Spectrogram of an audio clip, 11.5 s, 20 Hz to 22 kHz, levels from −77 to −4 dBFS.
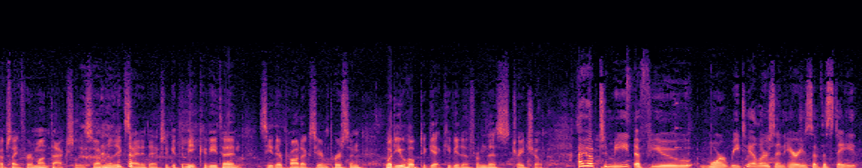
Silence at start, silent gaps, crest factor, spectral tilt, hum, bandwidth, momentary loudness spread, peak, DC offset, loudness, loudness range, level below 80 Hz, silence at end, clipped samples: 0 s; none; 14 dB; -5.5 dB/octave; none; 15 kHz; 8 LU; -2 dBFS; under 0.1%; -18 LUFS; 2 LU; -44 dBFS; 0.1 s; under 0.1%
